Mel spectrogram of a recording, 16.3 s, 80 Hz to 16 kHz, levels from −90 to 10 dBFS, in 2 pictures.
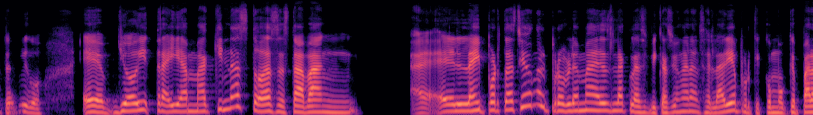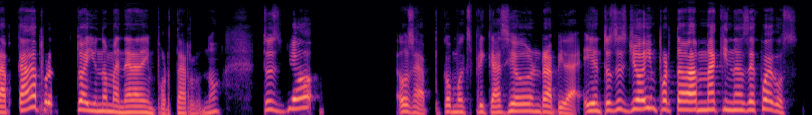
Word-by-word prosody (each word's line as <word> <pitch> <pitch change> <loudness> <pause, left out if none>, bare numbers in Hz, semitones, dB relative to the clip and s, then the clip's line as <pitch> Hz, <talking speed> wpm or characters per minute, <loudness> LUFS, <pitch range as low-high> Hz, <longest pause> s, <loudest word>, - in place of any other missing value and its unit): te 155 - -8
digo, 155 -8 -7 0.4
eh, 180 -3 +1
yo 225 +6 +1
y 245 +1 -1
traía 210 -3 -2
máquinas, 270 - -4
todas 205 -2 +2
estaban 185 +1 0 0.5
eh, 205 +2 -3
la 220 +1 +4
importación, 255 - -2
el 355 - -4
problema 230 +2 -1
es 230 -1 0
la 230 0 -1
clasificación 180 0 -4
arancelaria, 190 +1 -1
porque 180 -8 -11
como 170 -1 -4
que 180 - -3
para 180 0 +2
cada 260 +8 +4
producto 240 -1 -2
hay 235 -3 +3
una 215 0 +1
manera 185 -2 +2
de 185 - +2
importarlo, 155 -2 -5
¿no? 190 +4 -7 0.3
Entonces, 255 -6 -5
yo 300 +3 +4 0.8
o 200 - +2
sea, 180 -4 -4
como 190 +1 -1
explicación 195 +5 -1
rápida, 170 -5 +1
y 225 - +4
entonces, 240 +4 0
yo 280 +3 +6
importaba 265 -3 +5
máquinas 255 -1 +2
de 255 +1 +2
juegos, 225 - -1
210 Hz, 160 wpm, -20 LUFS, 180-245 Hz, 0.8 s, yo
